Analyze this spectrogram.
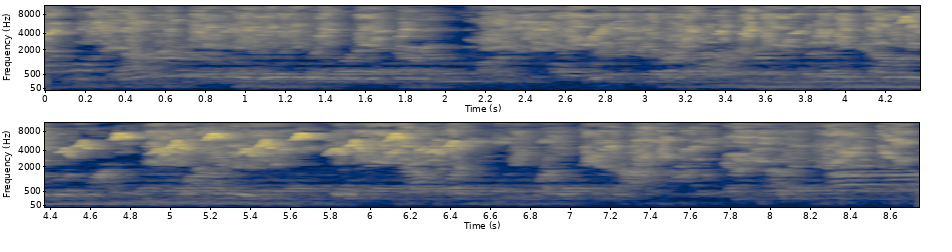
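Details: Java sparrow known locally as gelatik wingko, song meant as a tutor for training songbirds: bursts of high, dense twittering with short bell-like notes clustered in the middle, pausing between runs of chirps; faint low hum underneath.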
